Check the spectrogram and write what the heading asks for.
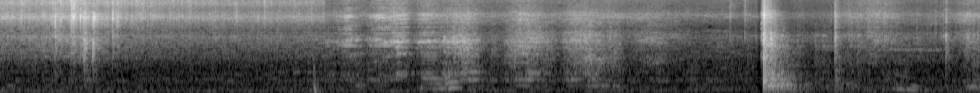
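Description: Flat steel spatula scraping and tapping on a hot tawa while a paratha is flipped and pressed, over a soft sizzle of frying. A sharp metal clack about four seconds in is the loudest sound.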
